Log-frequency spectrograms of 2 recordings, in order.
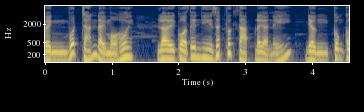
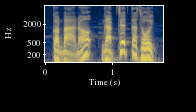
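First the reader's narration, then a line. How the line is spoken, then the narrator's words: Breathless loud shout. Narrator (Vietnamese): hắn hít một hơi thật dài, hét lớn một tiếng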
